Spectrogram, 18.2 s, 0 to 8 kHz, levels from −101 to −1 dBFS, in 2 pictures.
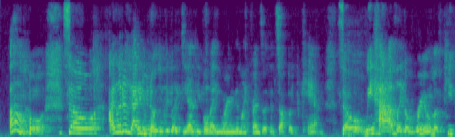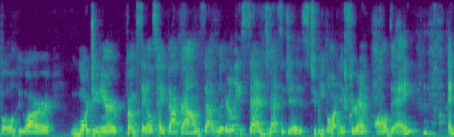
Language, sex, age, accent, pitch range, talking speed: English, female, 20-39, American, 180-230 Hz, 170 wpm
